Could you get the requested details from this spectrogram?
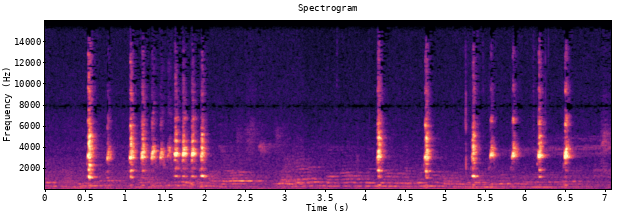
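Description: A guinea hen gives harsh, grating calls, first a quick rattling run of about eight notes, then single loud rasps every half second or so. A faint low murmur runs underneath.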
